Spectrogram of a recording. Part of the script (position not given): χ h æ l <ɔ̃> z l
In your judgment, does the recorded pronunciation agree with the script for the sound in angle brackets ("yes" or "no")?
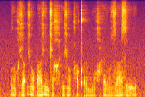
yes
